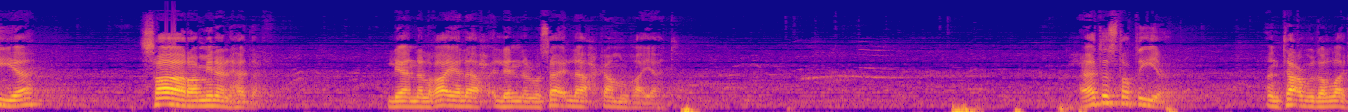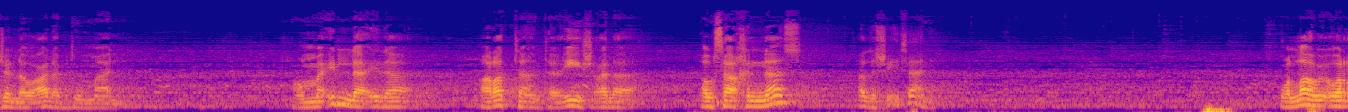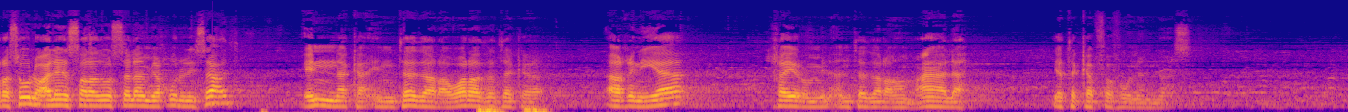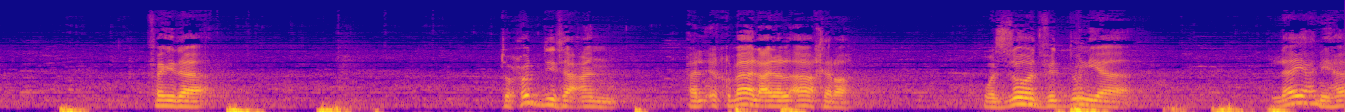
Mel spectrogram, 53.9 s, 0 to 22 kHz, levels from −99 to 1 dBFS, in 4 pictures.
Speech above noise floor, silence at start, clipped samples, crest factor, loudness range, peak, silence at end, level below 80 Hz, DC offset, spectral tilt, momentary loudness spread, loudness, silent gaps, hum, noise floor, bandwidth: 26 dB; 0 s; under 0.1%; 20 dB; 15 LU; 0 dBFS; 0 s; -28 dBFS; under 0.1%; -6 dB/octave; 25 LU; -19 LUFS; none; none; -44 dBFS; 11.5 kHz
